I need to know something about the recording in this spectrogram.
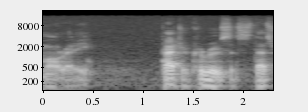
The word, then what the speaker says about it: Crusius: patrick cruz sir god i forgot how to pronounce his name already patrick caruses that's right um they want to further a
